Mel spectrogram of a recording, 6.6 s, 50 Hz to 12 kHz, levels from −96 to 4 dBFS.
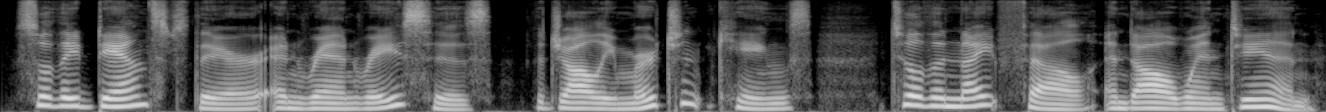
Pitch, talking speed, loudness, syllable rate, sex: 190 Hz, 170 wpm, -17 LUFS, 4.1 syllables/s, female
